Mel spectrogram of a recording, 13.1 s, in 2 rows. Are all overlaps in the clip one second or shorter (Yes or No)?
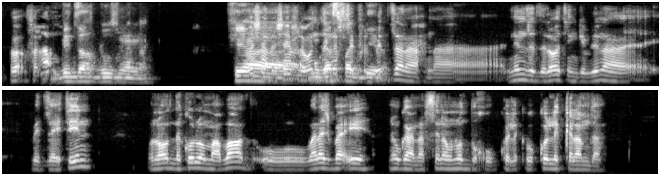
No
